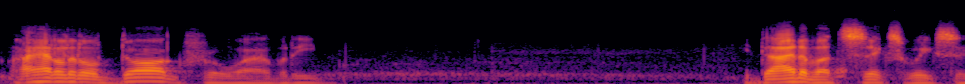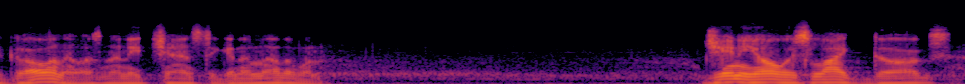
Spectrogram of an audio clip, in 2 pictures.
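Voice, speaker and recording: A man's voice: sits low, close to an everyday voice. An actor playing a lonely fugitive man longing for his wife, speaking earnestly and wistfully, in 1940s radio drama style. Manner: earnest, wistful and soft-spoken. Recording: dull old radio recording, faint hiss.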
